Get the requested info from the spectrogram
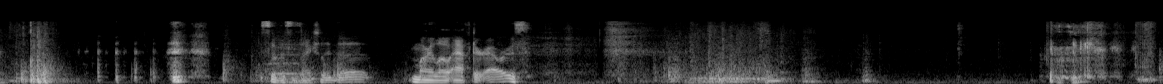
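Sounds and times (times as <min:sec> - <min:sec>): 
chairs being moved and rearranged by a man: 0:00.0 - 0:00.8, 0:02.2 - 0:03.7, 0:06.4 - 0:08.8
speech: 0:01.7 - 0:07.2.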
